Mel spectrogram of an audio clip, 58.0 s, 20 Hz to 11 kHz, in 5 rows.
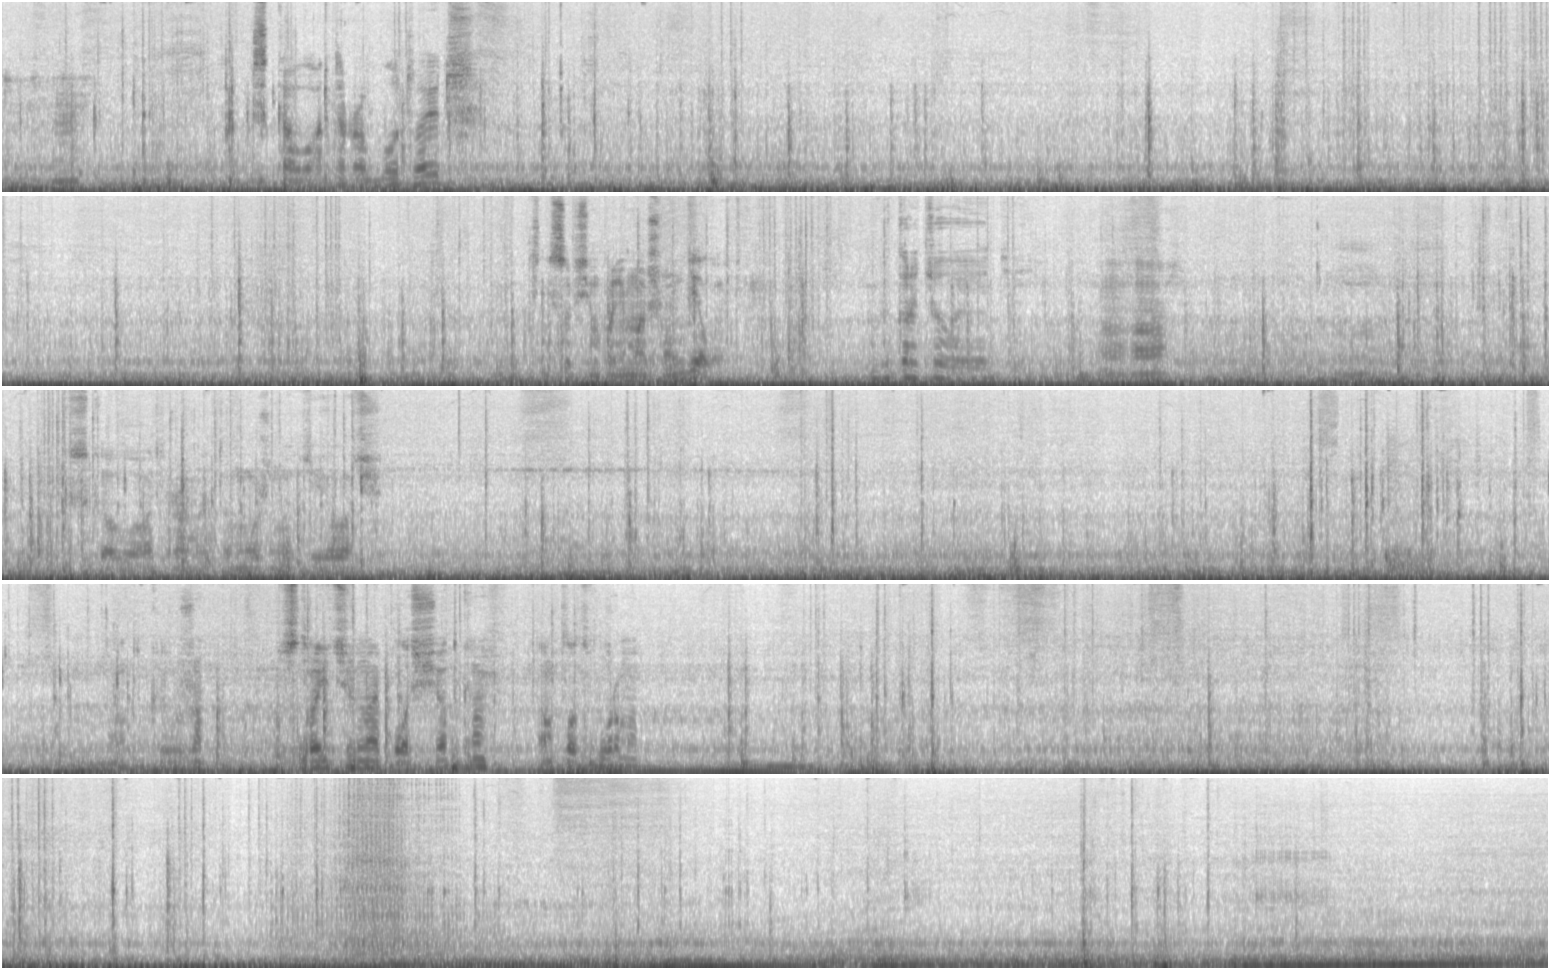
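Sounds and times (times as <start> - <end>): car knocks and rattles over bumps: 0.0 - 58.0
low rumble of engine and tyres: 0.0 - 58.0.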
